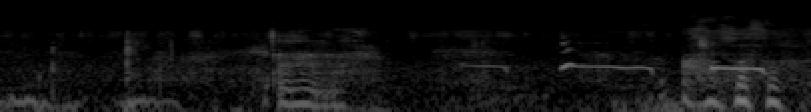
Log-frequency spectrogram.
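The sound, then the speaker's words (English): A puppy whimpers in several short, high-pitched whines, thin and tonal, coming in a loose cluster over a low, murmuring background. “These are whimpers.”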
